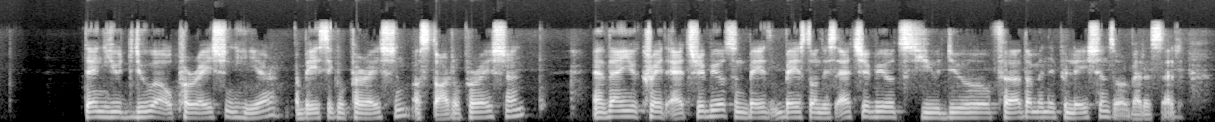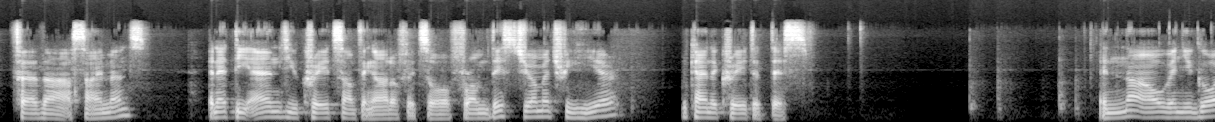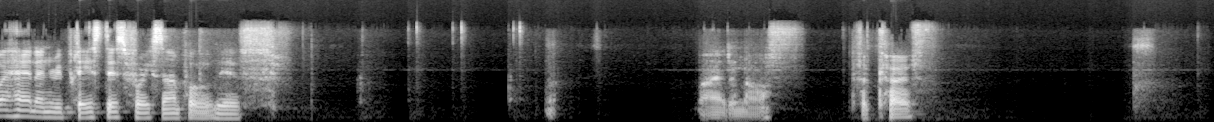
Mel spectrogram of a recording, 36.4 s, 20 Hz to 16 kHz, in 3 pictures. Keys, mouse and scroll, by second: 0.3 scroll up 1, 0.7-1.6 scroll down 1, 2.5-2.8 scroll up 1, 2.8 click, 4.7-5.3 scroll down 1, 5.3 middle click, 5.9 scroll up 1, 8.2 middle click, 9.3-10.4 scroll down 1, 10.4 middle click, 15.4-15.9 scroll down 1, 16.7 scroll up 1, 17.5 click, 18.6-19.0 scroll down 1, 19.0-19.4 scroll, 19.4 middle click, 20.5 click, 21.7 middle click, 22.2 scroll down 1, 22.6 middle click, 23.0-23.4 scroll up 1, 23.6 click, 25.2 right click, 29.3 right click, 32.7-34.1 typing, 35.3 Return.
